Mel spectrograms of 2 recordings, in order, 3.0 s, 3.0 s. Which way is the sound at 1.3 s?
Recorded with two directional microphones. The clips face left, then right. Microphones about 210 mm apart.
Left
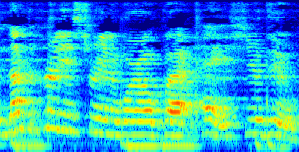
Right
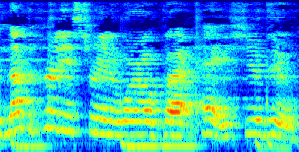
20° right (ahead or behind).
